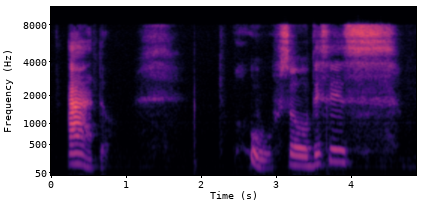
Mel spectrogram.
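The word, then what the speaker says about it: ᾄδω: It's a two-syllable word, so the right pronunciation will be ado, ado.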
